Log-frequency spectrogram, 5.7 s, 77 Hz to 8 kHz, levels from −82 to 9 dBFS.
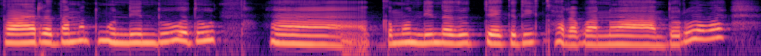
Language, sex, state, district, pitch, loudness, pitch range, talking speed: Kannada, female, Karnataka, Bidar, 240 Hz, -14 LUFS, 225-275 Hz, 105 wpm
